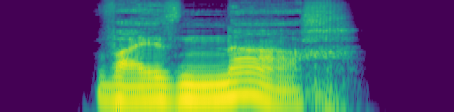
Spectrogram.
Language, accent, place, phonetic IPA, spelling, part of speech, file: German, Germany, Berlin, [ˌvaɪ̯zn̩ ˈnaːx], weisen nach, verb, De-weisen nach.ogg
- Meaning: inflection of nachweisen: 1. first/third-person plural present 2. first/third-person plural subjunctive I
